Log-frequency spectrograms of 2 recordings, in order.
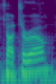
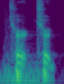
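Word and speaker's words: Turturro: stay up unreasonably late, but for sure it's Tutaro. Oh, is it? Actually, I love him, so I do want to say his name correctly. Can I get like a pronunciation on his Turo? Terturo.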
